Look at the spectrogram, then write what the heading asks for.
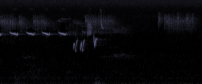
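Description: A small bird chirping: a quick series of short, sharp chirps, about three a second, stopping a little over a second in, then a few quick rising notes. Only a faint hiss after that.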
